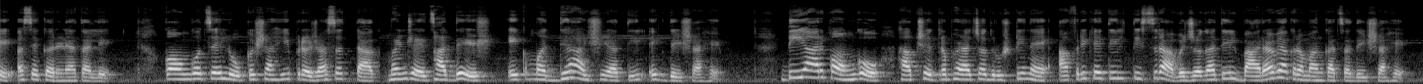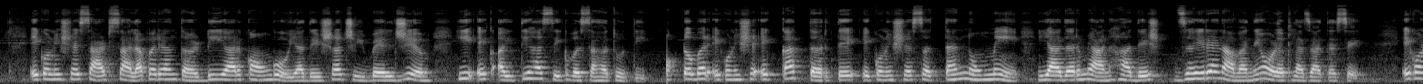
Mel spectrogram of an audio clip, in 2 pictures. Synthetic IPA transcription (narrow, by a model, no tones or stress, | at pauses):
eʔəsekəɾɳjat̪ale | kɔ̃ŋɡot͡selokɕaɦiːpɾəd͡ʑasət̪ːakm̤əɳd͡ʑet͡sad̪eɕekməd̪ʱjəajɕəjat̪iːlekd̪eɕaɦḛ | ɖiaɾkɔ̃ŋɡohakʂet̪ɾəpʰəɭat͡ɕjad̪ɾuʂʈineafɾiket̪iːlt̪isɾaʋd͡ʑəɡat̪iːlbaɾaʋjakɾəmãŋkat͡sad̪eɕaɦe | ekoɽ̃isɕesaʈʰsalapəɾjənt̪əɖiaɾkɔ̃ŋɡojad̪eɕat͡ɕiːbeld͡ʑijəm | hiːʔekəjt̪iɦasiːkʋəsaɦət̪ɦot̪ḭː | ɔk̚ʈobəɾekoɽ̃isɕeʔekːat̪ːəɾt̪eʔekoɽ̃isɕesət̪ːjanːome | jad̪əɾmjanɦad̪eɕd͡zʱəjɾenaʋaneoɭəkʰlad͡zat̪əse | ek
